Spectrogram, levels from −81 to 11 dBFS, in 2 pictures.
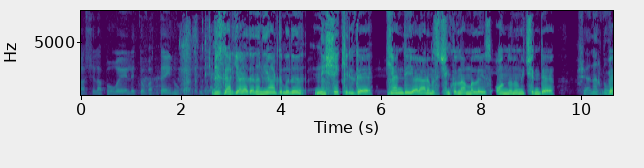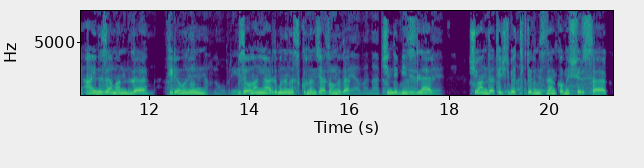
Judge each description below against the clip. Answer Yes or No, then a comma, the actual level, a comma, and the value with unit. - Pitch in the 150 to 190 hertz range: No, low, 115 Hz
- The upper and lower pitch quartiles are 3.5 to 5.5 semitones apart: Yes, average, 4.4 semitones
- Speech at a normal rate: No, slow, 80 wpm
